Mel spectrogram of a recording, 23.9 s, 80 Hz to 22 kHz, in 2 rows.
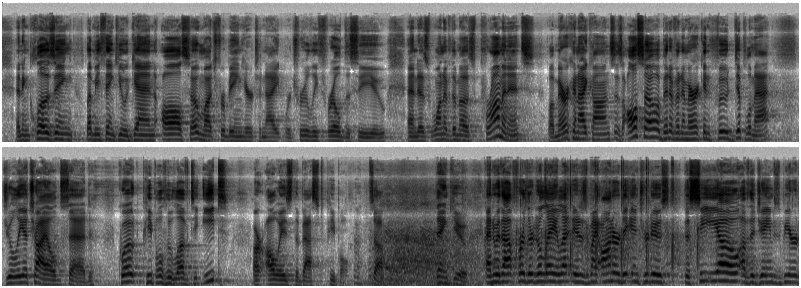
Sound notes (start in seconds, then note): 17.2 laughter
